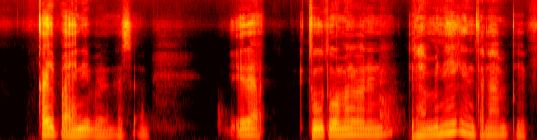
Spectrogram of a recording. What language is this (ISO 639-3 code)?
eiv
